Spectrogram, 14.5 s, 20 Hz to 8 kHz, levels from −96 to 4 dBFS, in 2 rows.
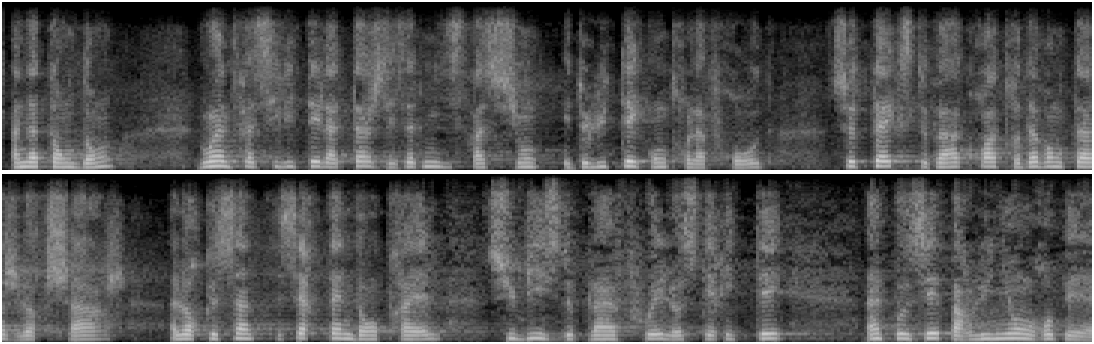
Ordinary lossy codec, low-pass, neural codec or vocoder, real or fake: Opus, 24 kbps; 7.2 kHz; none; real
